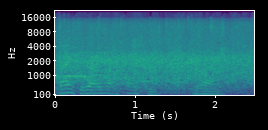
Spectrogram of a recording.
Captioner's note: cheers and applause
